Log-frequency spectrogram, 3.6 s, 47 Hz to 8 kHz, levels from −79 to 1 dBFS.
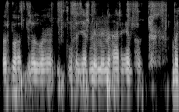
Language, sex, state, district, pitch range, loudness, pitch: Hindi, male, Bihar, Jamui, 110-115 Hz, -23 LUFS, 110 Hz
